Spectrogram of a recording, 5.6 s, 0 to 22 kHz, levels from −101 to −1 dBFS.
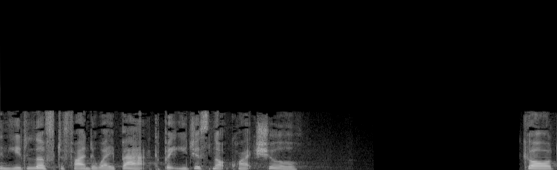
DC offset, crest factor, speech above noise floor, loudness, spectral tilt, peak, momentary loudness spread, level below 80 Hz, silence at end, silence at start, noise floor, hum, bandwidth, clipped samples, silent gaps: under 0.1%; 22 dB; 41 dB; -34 LUFS; -3.5 dB/octave; -14 dBFS; 8 LU; -78 dBFS; 0 s; 0 s; -75 dBFS; none; 7.6 kHz; under 0.1%; 3.73-5.19 s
